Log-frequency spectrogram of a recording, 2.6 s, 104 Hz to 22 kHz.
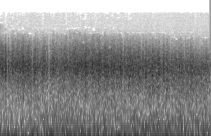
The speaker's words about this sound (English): Transmission locked and blast off sequence is operational. 4, 3, 2, 1. The Hyper Blaster is go.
